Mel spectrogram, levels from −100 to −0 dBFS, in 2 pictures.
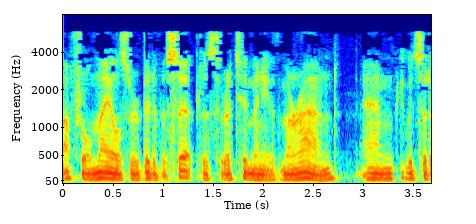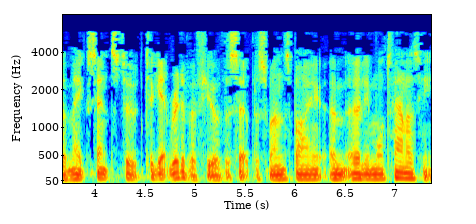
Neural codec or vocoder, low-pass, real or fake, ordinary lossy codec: none; 7.2 kHz; real; MP3, 24 kbps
